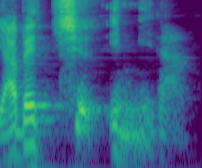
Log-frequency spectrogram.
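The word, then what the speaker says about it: יַעְבֵּץ: 원래 야베스는 원음 발음대로 야베츠입니다. 그리고 그 의미는 슬픔이라고 하는 그런 의미를 가지고 있습니다.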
